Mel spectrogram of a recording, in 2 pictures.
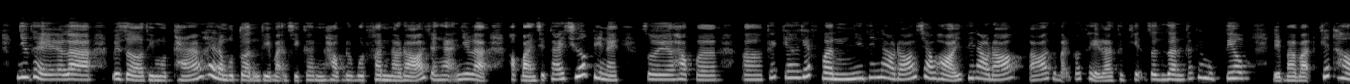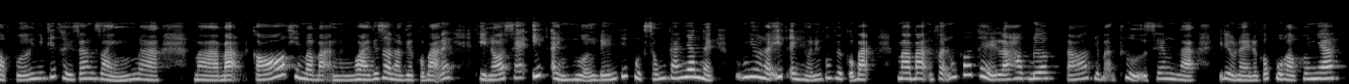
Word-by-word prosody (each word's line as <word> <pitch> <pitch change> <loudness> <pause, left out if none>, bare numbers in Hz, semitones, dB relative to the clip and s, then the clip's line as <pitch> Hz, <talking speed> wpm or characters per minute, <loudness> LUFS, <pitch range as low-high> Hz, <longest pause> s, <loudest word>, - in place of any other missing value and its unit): Như 335 +1 +3
thể 230 -7 +1
là 225 -2 +4 0.2
bây 250 - +2
giờ 205 -5 +2
thì 200 - 0
một 190 -1 -2
tháng 210 - 0
hay 410 -1 +3
là - - +4
một 210 -2 0
tuần 190 -3 0
thì 190 - +1
bạn 185 0 -3
chỉ 185 - -3
cần 195 0 -5
học 195 0 -3
được 200 -1 -4
một 195 -1 -2
phần 215 -3 +1
nào 185 -2 0
đó, 185 -1 +3
chẳng 210 - -3
hạn 215 0 -2
như 245 +2 +1
là 225 - +3 0.2
học - - -3
bảng 185 -1 +4
chữ - - -1
cái 240 +1 +1
trước 395 - +4
đi 315 - +2
này, 210 -5 0 0.2
rồi, 230 -2 0
ờ, 225 - 0
học, 235 +1 0
ờ, 210 -1 -2 0.2
ờ, 220 -1 -3
cách, 330 +2 -5
ơ, - - +1
ghép 390 +4 +2
vần 245 -3 +4
như 275 +2 +1
thế 320 - -2
nào 315 -5 +1
đó, 245 +3 +1
chào 315 -6 +1
hỏi 215 -7 +4
như 210 - -2
thế 295 - -2
nào 270 -4 +2
đó. 220 +1 +2
Đó, 220 +7 -1
thì 260 - -8
bạn - - -8
có 255 - -5
thể 175 - -1
là 180 +1 -1
thực 215 +4 -10
hiện 235 - -6
dần 225 -2 -1
dần 230 -2 +1
các 270 - -9
cái 320 - -1
mục 275 -3 -1
tiêu, 285 +1 +2 0.3
để 170 - +1
bà 185 0 0
bạn 180 0 +2
kết 380 +2 0
hợp 265 -6 +2
với 210 +4 -1
những 275 +1 -4
cái 350 - -2
thời 250 -5 0
gian 265 +4 -2
rảnh 220 -2 -1
mà 215 -4 -1 0.3
mà 205 -2 +1
bạn 210 +1 +3
có, 345 - +4
khi 345 - +2
mà 240 -5 +2
bạn 200 -2 -2
ngoài 225 0 +4
cái 255 - +1
giờ 275 0 +3
làm 220 -4 0
việc 210 -1 -2
của 180 - -5
bạn 210 +2 +1
ấy, 275 +3 0 0.2
thì 230 -3 -1
nó 220 +4 +2
sẽ 300 +2 -3
ít 390 +2 +4
ảnh 220 -6 +1
hưởng 205 -2 -1
đến 220 +4 +1
cái 380 - +1
cuộc 290 -6 -1
sống 265 +5 -2
cá 285 -2 +1
nhân 340 +1 +6
này, 230 -8 +1 0.2
cũng 360 -4 -2
như 355 0 +5
là 290 -5 +4
ít 355 +6 +2
ảnh 255 -2 0
hưởng 200 -3 -2
đến 220 +3 -2
công 295 - -4
việc 270 -3 -1
của - - +1
bạn, 230 -1 +2 0.3
mà 270 0 +4
bạn 265 -3 +2
vẫn 265 - -2
có 450 - +2
thể 285 - +2
là 225 0 +3
học 275 +3 -1
được. 275 +1 +1 0.2
Đó, 230 +6 -2
thì 260 - -3
bạn - - -8
thử 390 +5 0
xem 265 -6 -3
là 200 -3 +1
cái - - -13
điều 250 -4 +1
này 200 -2 0
nó 200 - -1
có 245 - -1
phù 245 - +2
hợp 215 -2 +1
không 260 0 +1
nha. 270 +1 +5
235 Hz, 310 wpm, -23 LUFS, 210-275 Hz, 0.3 s, nhân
